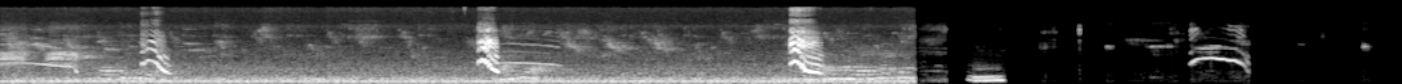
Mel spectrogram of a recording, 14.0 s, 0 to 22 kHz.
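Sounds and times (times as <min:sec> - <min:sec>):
parrot calls: 0:00.0 - 0:02.0, 0:04.6 - 0:05.7, 0:07.9 - 0:08.4.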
